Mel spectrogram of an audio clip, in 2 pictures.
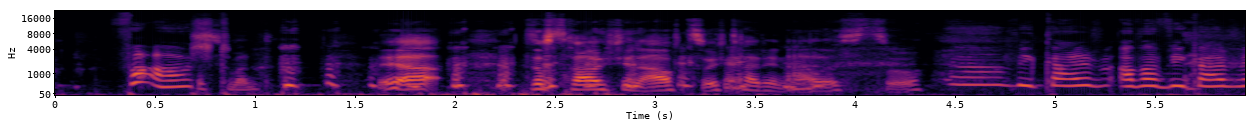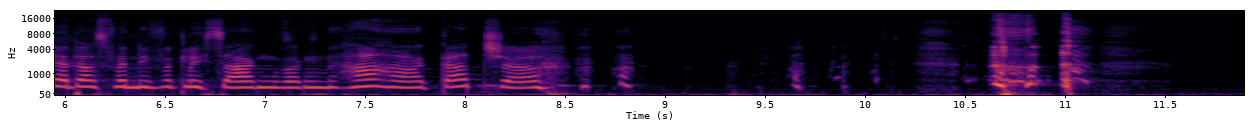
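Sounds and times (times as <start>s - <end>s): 
speech: 0.4s - 8.9s, 10.6s - 10.9s
laughter: 1.0s - 4.5s
sharp harsh coughs: 10.6s - 11.8s.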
